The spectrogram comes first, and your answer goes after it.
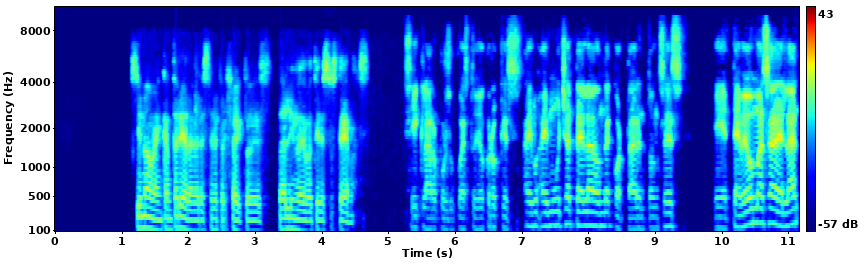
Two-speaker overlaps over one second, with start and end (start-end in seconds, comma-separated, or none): none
